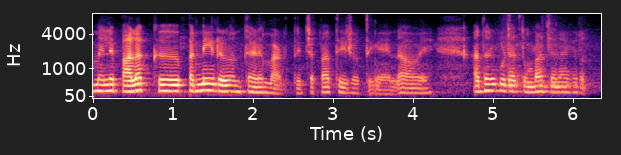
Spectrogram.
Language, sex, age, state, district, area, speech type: Kannada, female, 45-60, Karnataka, Koppal, rural, spontaneous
